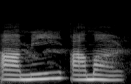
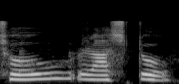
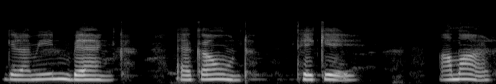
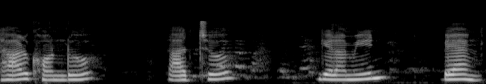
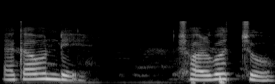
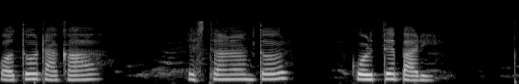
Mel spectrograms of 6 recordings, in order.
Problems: background sounds at intervals, background conversations at intervals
